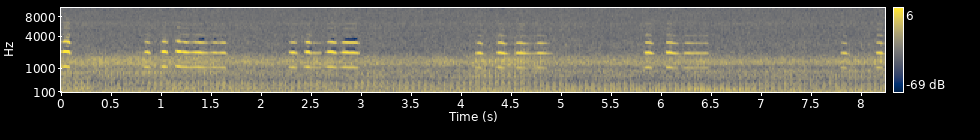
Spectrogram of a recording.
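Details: Female bald eagle Gabby at a nest cam gives short bursts of thin, piping notes roughly every one and a half to two seconds, over a steady low rumble of wind or traffic.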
